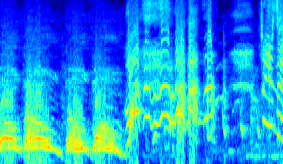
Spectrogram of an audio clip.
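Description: Several young people shouting and laughing loudly together, with high, wavering yells in the second half.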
